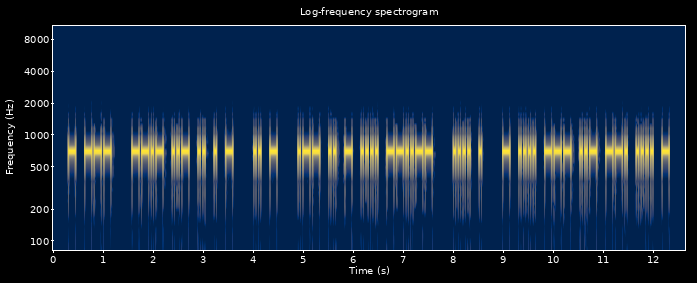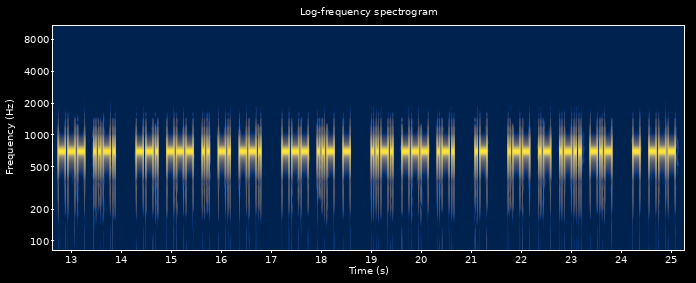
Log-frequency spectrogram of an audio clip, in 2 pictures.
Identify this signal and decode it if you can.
Morse code, heard as a keyed tone, about 25 wpm, 700 Hz. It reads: TO QUIET IT WITH, HE THOUGHT OF GOING OUT FOR A WALK TO
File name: Pinocchio / Pinocchio ch5 20 25 ik1hge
